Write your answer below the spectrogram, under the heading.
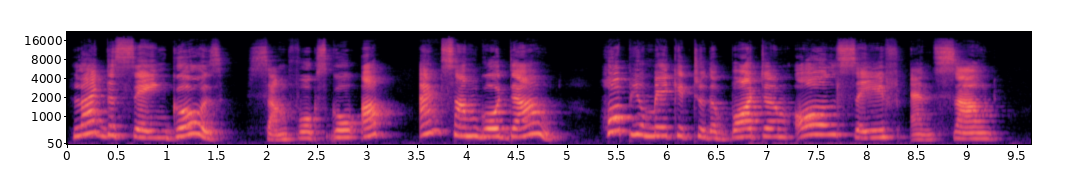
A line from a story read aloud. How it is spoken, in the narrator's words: said Br'er Rabbit, laughing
